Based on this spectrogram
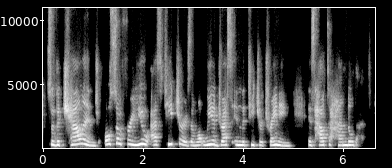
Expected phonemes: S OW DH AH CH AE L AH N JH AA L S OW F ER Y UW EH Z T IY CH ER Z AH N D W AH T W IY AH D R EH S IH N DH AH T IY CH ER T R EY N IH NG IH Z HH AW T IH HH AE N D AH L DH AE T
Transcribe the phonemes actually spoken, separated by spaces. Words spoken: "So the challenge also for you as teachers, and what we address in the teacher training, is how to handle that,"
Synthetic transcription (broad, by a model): S OW DH AH CH AE L AH N JH AA L S OW F ER Y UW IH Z T IY CH ER Z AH N W AH T W IY AH D R EH S IH N DH AH T IY CH ER T R EY N IH NG IH Z HH AW T IH HH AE N D L DH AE T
